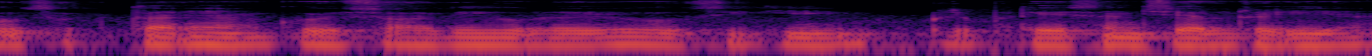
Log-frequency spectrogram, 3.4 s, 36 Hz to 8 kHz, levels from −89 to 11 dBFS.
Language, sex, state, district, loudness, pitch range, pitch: Hindi, male, Uttar Pradesh, Hamirpur, -37 LUFS, 105-110 Hz, 105 Hz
